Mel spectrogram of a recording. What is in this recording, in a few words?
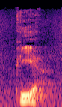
"kia", Mokilese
